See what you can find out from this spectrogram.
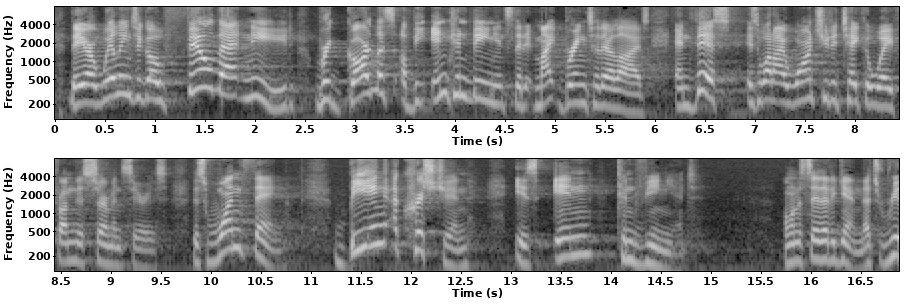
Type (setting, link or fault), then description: setting, large echoing room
